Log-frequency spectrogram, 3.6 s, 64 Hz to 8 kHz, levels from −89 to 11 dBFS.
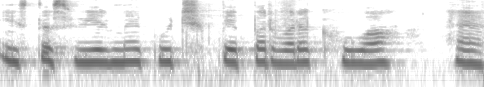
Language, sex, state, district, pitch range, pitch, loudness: Urdu, female, Andhra Pradesh, Anantapur, 250-260 Hz, 255 Hz, -38 LUFS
